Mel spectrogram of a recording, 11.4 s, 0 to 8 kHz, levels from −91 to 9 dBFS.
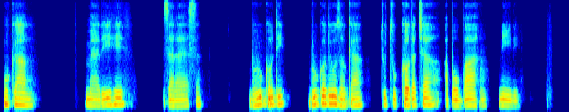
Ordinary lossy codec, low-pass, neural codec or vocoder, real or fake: none; none; codec, 16 kHz, 0.4 kbps, LongCat-Audio-Codec; fake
